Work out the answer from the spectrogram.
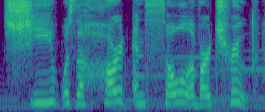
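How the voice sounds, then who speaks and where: A woman's voice: sits high, fairly even intonation, a little slow, soft background music. A woman voicing an earnest, heartfelt actress from a theater troupe in a game.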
